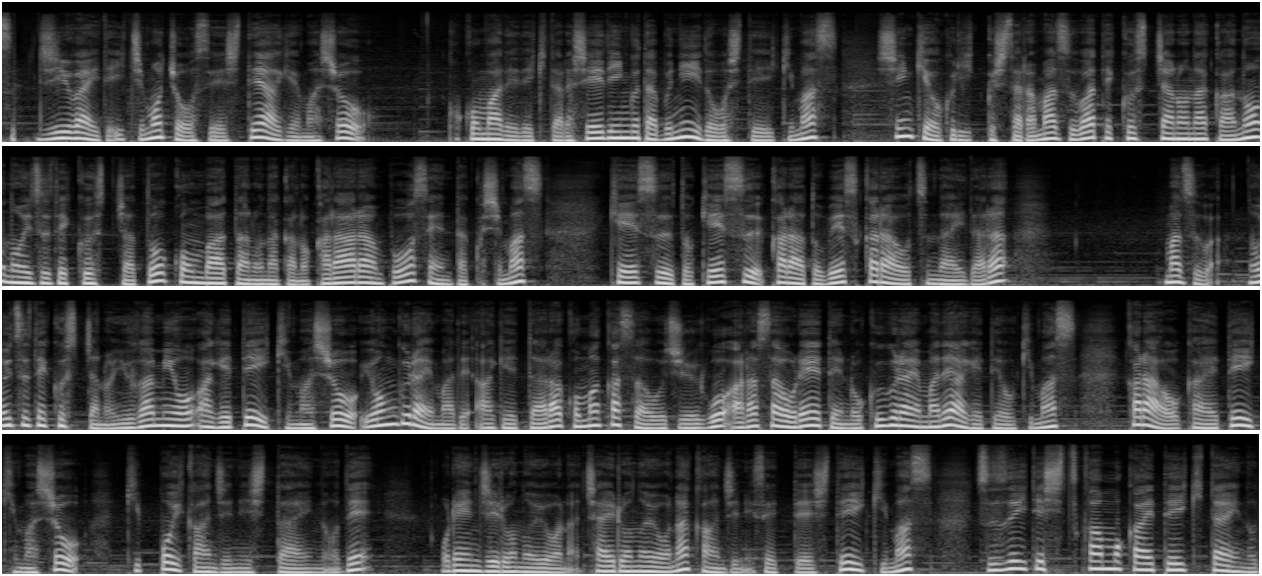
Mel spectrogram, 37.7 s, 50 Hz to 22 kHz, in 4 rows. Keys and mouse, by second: 0.1 g, 0.4 y, 2.8 click, 3.0 middle click, 3.4 click, 4.6-7.2 drag, 7.3 shift+a, 10.7 shift+a, 13.4-14.4 drag, 15.1-15.9 drag, 16.3 click, 18.7 middle click, 19.5 middle click, 20.1-22.5 drag, 23.1 click, 24.2-25.9 drag, 27.1 click, 27.7 drag, 32.7 middle click, 33.6 shift+middle click, 36.7 middle click, 37.3 shift+a.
